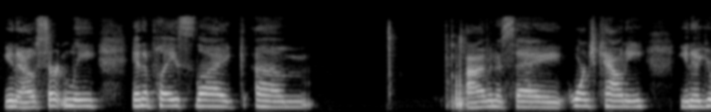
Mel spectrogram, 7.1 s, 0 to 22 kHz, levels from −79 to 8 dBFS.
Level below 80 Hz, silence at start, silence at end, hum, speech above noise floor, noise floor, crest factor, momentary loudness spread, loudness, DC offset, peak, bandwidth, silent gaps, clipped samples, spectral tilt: -70 dBFS; 0.05 s; 0 s; none; 57 dB; -75 dBFS; 16 dB; 15 LU; -19 LUFS; under 0.1%; -4 dBFS; 12.5 kHz; none; under 0.1%; -4.5 dB/octave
